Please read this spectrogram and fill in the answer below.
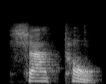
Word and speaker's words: chaton: Could you pronounce the word again, please? Of course. Chaton.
